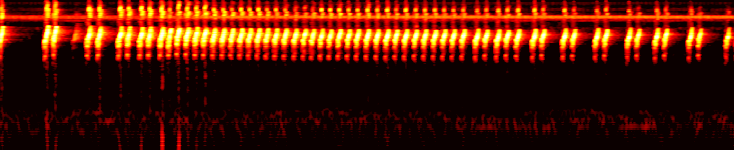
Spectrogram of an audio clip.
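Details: Red-whiskered bulbul kept as a decoy, calling rapidly at wild birds: a long, unbroken run of sharp, evenly spaced chirps, roughly three per second, over a faint constant high hum.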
